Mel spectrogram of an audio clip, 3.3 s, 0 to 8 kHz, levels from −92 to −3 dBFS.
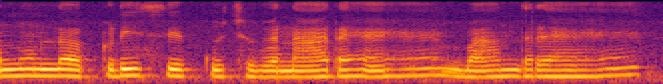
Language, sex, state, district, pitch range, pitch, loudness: Hindi, female, Jharkhand, Palamu, 180-200 Hz, 190 Hz, -15 LUFS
